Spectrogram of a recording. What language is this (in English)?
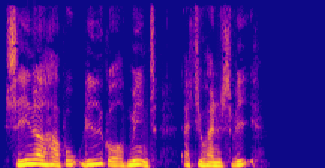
Danish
